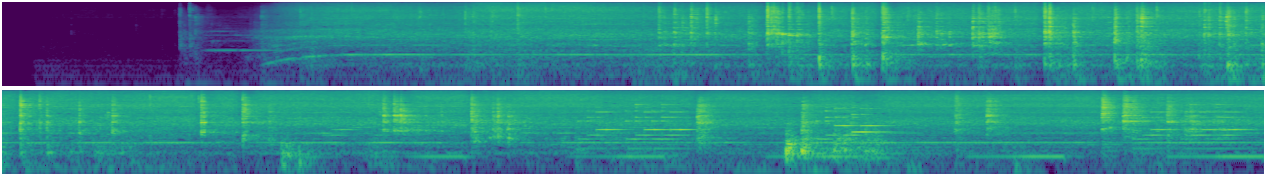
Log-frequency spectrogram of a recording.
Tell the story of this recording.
While I was vacuuming, my partner placed dishes into the drawer. At the same time, my phone rang.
